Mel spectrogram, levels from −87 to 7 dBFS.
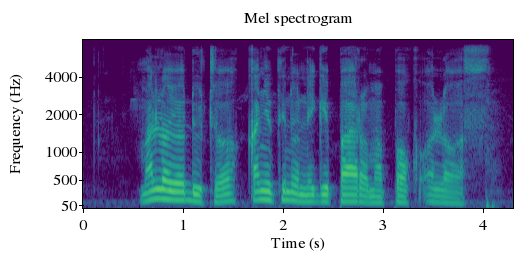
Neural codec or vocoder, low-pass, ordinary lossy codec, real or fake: none; 7.2 kHz; none; real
